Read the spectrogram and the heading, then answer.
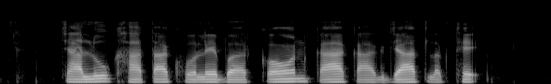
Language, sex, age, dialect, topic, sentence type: Chhattisgarhi, male, 18-24, Northern/Bhandar, banking, question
